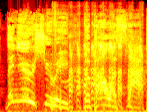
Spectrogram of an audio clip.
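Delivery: drawn-out mock showman shout; hyped-up announcement. Showing the crowd a new stunt, hyped-up announcing. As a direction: announce it slowly like a grand reveal.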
